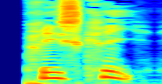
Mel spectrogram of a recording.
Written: priskrig

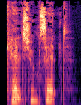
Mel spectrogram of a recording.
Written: calciumsalt

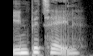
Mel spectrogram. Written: indbetale

